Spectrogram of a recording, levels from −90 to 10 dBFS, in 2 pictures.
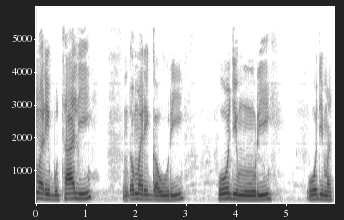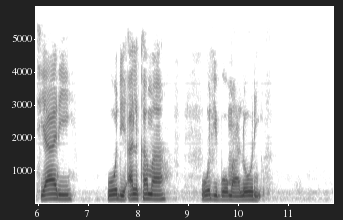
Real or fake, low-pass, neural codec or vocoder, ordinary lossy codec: real; 5.4 kHz; none; MP3, 48 kbps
